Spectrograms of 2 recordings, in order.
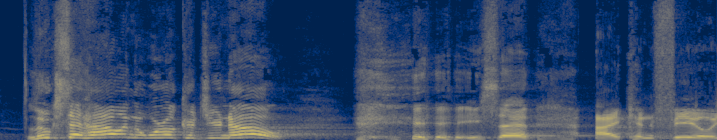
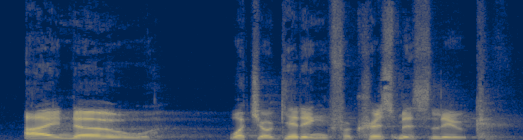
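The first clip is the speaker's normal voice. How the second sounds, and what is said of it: Bad Darth Vader impression. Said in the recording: “That was the worst impression of Darth Vader you'll ever hear in your entire life.”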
